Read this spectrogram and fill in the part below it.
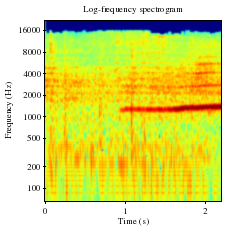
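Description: A steam train whistle blows and rises slightly in pitch.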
